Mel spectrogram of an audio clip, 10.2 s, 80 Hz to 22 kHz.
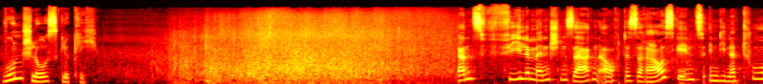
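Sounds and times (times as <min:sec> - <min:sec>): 
speech: 0:00.0 - 0:01.4, 0:06.1 - 0:10.1
sea waves breaking on shore: 0:01.3 - 0:06.6.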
